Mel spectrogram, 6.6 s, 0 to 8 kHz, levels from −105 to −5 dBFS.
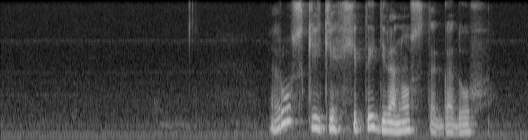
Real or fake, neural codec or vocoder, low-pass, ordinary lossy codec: real; none; none; none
